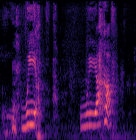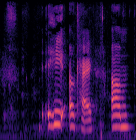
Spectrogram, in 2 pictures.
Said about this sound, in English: So Brian, our puppy dog, is here right now, and he wants to be in the podcast.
